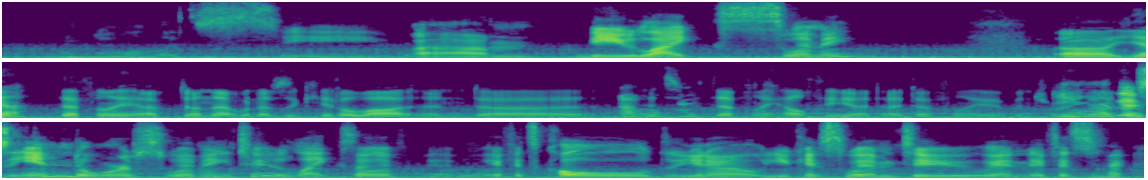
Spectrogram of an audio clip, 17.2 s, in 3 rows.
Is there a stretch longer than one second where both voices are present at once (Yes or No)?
No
